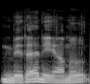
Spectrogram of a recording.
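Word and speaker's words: ミレニアム: But that's why I know that this is pronounced millennium, because in that story, they wrote it out in katakana, furigana.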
